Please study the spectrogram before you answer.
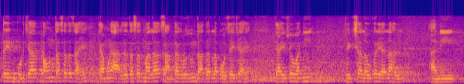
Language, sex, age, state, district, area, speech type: Marathi, male, 18-30, Maharashtra, Aurangabad, urban, spontaneous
